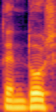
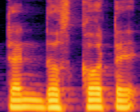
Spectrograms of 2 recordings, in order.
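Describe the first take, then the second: First: The name is said as 'Tendosha'. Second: The name is said as 'Tendoskotte'. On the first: This is how people here usually say it. "നമ്മൾ ടെൻഡോഷ എന്ന് പറയും" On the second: This is how the person's own people say it. "പക്ഷേ അവരുടെ pronunciation"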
